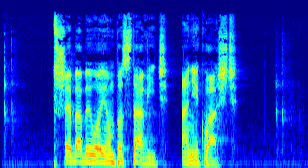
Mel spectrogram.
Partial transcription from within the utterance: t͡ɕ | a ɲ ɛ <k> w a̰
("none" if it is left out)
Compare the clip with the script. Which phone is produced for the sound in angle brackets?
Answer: k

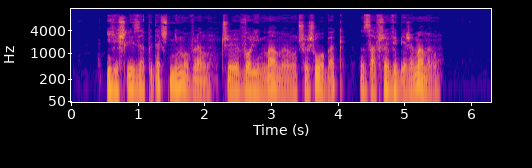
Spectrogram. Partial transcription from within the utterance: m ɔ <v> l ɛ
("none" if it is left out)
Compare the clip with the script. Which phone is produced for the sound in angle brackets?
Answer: v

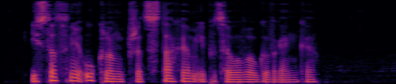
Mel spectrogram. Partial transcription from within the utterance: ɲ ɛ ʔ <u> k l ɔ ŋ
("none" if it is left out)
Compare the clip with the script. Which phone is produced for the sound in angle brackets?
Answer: u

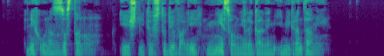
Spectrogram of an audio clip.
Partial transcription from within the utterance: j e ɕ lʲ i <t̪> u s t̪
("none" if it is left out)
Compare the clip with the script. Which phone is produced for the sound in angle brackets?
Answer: t̪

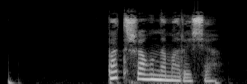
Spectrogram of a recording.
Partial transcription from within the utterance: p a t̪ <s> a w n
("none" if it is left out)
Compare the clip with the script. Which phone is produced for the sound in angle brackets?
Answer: ʂ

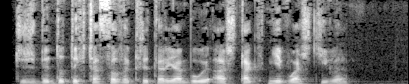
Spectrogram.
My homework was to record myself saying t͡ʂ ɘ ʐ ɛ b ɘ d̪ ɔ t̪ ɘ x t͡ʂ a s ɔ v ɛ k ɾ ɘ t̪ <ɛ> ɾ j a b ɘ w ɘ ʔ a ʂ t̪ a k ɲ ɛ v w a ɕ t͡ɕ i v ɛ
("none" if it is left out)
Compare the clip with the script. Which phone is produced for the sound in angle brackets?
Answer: ɛ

